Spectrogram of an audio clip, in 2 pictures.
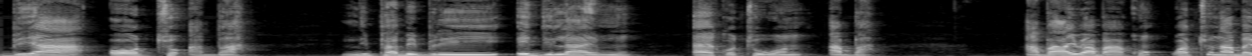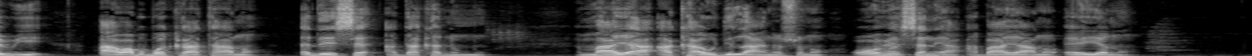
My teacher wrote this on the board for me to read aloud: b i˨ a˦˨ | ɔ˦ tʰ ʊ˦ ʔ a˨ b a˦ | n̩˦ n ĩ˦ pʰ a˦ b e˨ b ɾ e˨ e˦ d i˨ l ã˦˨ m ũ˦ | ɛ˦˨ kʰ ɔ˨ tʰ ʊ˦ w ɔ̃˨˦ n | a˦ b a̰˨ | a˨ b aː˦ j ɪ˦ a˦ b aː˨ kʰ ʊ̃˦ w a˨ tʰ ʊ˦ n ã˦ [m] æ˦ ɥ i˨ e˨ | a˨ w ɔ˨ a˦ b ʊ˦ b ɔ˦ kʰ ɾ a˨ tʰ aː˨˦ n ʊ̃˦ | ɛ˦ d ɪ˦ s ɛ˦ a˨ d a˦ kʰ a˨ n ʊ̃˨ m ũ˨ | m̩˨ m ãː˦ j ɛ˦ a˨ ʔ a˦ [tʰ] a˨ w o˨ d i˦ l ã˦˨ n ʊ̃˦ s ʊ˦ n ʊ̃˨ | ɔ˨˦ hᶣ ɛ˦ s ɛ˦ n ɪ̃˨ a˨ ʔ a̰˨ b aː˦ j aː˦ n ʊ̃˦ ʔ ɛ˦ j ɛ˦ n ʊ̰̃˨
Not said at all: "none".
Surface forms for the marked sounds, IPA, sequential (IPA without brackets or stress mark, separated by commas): b, kʰ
